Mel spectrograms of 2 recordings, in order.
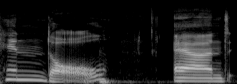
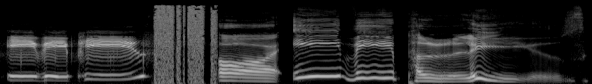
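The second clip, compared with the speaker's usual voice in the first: unearthly voice; 4 semitones higher, much slower than usual. Pretend. Spooky intro to EVP segment.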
